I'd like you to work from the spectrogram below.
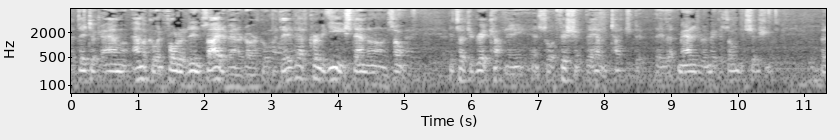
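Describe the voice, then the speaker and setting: A man's fairly low voice at a fairly quick pace, with noticeable background noise and audible room echo. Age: 70s. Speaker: oil and gas businessman. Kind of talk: casual interview.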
